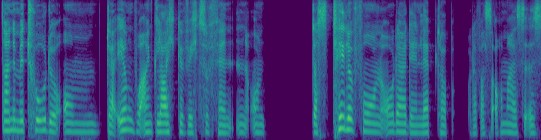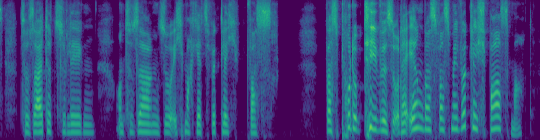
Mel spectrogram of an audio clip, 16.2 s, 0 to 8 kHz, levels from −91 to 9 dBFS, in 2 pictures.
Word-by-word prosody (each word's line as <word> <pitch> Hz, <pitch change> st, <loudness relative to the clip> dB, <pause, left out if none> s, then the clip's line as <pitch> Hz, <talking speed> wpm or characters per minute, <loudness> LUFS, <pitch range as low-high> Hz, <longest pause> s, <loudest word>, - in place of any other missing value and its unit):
deine 210 Hz, +1 st, +2 dB
Methode, 210 Hz, -2 st, 0 dB
um 180 Hz, -1 st, -9 dB
da 170 Hz, -, -1 dB
irgendwo 220 Hz, -2 st, -2 dB
ein 185 Hz, -, -1 dB
Gleichgewicht 180 Hz, -2 st, -1 dB
zu 180 Hz, -, +3 dB
finden 170 Hz, 0 st, -6 dB
und 170 Hz, -2 st, -11 dB, 0.7 s
das -, -, +3 dB
Telefon 200 Hz, -7 st, +2 dB
oder 185 Hz, 0 st, -4 dB
den 165 Hz, -2 st, -7 dB
Laptop 165 Hz, -1 st, -6 dB, 0.3 s
oder 155 Hz, -, -14 dB
was 150 Hz, -, -1 dB
auch -, -, -8 dB
immer 180 Hz, -2 st, -8 dB
es 160 Hz, -, -1 dB
ist 160 Hz, 0 st, -2 dB, 0.2 s
zur 175 Hz, -, -2 dB
Seite 180 Hz, +2 st, +1 dB
zu -, -, -1 dB
legen 175 Hz, -1 st, -8 dB, 0.3 s
und 170 Hz, 0 st, -11 dB
zu 180 Hz, -, -3 dB
sagen: 175 Hz, -1 st, -1 dB
„So 175 Hz, +2 st, -2 dB
ich -, -, -2 dB
mache 180 Hz, -1 st, -8 dB
jetzt 175 Hz, 0 st, -3 dB
wirklich 180 Hz, -2 st, -5 dB
was 160 Hz, -1 st, +2 dB, 0.7 s
was 210 Hz, -1 st, +4 dB
Produktives 235 Hz, -6 st, +6 dB
oder 190 Hz, +2 st, 0 dB
irgendwas, 245 Hz, -2 st, +3 dB
was 235 Hz, +1 st, +2 dB
mir 245 Hz, -1 st, -4 dB
wirklich 280 Hz, -4 st, +1 dB
Spaß 250 Hz, +1 st, +1 dB
macht“? -, -, -17 dB
180 Hz, 160 wpm, -23 LUFS, 170-215 Hz, 0.7 s, Produktives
